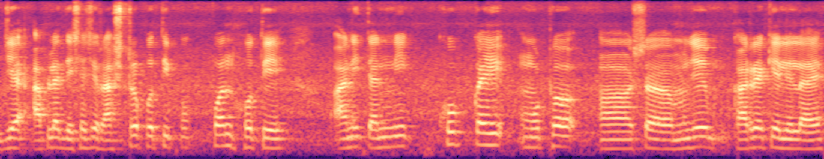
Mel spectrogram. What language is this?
Marathi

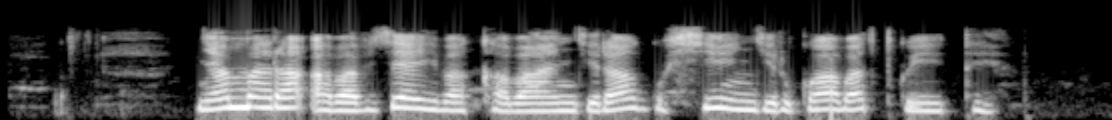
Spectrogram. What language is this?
Kinyarwanda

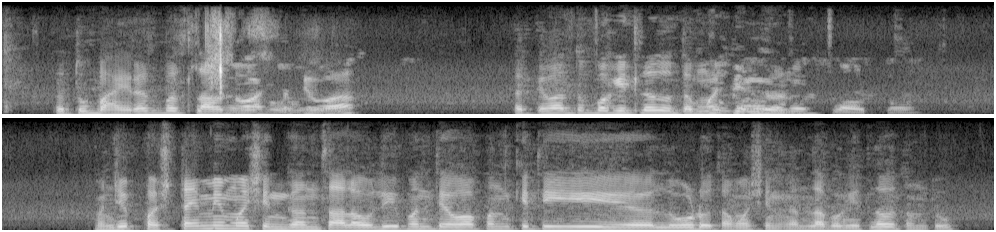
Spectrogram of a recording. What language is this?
Marathi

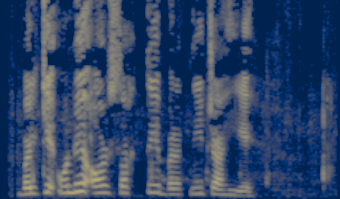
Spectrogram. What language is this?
Urdu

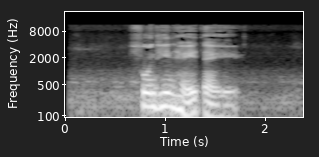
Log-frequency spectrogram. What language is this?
Cantonese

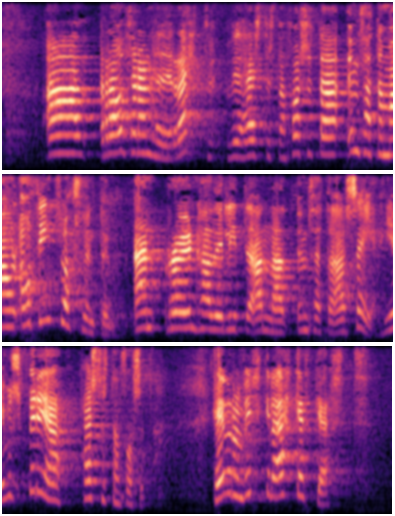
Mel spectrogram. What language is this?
Icelandic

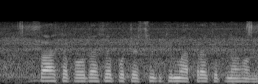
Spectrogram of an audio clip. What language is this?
Bhojpuri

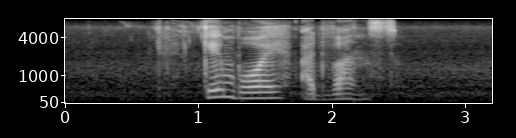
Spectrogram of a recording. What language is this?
Southern Sotho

